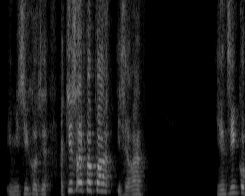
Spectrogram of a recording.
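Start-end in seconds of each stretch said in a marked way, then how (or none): 0.9-1.7 put-on high, loud little kid calling out; playful child reporting to dad; child's voice. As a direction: chirp it like a small boy checking in. Child answering father in story.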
